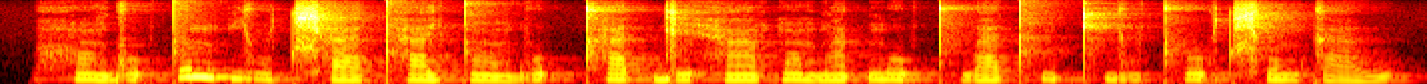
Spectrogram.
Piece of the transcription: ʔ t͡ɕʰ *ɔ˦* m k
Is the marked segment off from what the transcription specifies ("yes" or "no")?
yes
